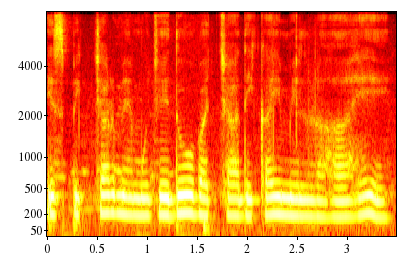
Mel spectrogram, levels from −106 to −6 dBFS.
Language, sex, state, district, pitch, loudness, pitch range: Hindi, female, Arunachal Pradesh, Lower Dibang Valley, 190 Hz, -14 LUFS, 180-200 Hz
